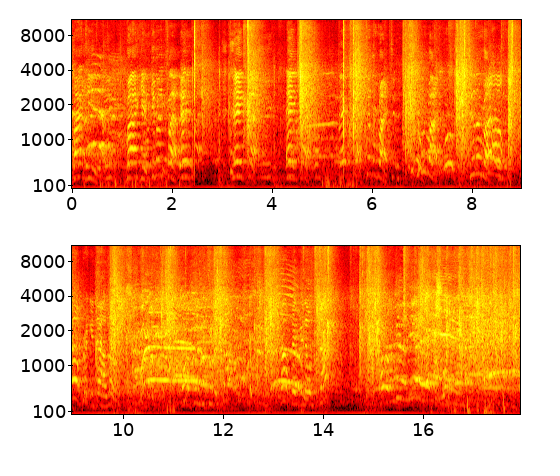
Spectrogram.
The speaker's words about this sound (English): Right here. Give him a clap.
